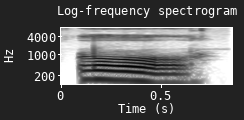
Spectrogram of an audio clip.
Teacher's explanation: So what I'm doing there is I'm putting my tongue up where we would say in English L, but instead of letting the air spill out over the sides of my mouth, just kind of freely moving without any friction, oh, I am constricting the airway a little bit so we get a little bit of turbulence in the air. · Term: lateral fricative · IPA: /ɬ/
